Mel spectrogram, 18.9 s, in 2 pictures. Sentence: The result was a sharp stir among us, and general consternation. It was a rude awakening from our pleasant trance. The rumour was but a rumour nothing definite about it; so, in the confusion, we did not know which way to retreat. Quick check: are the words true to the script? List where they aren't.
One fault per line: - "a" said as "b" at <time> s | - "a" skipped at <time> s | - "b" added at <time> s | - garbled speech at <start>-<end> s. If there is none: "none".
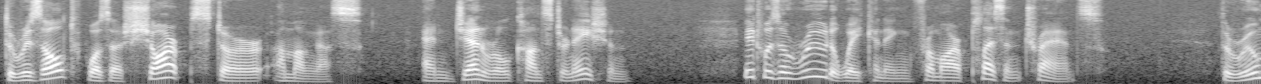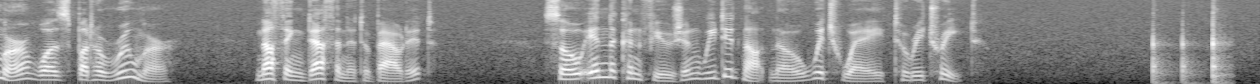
none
